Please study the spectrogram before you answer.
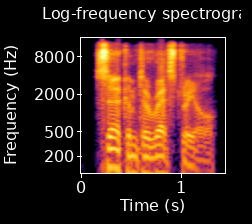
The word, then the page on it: circumterrestrial: British English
